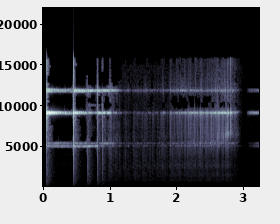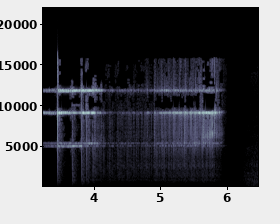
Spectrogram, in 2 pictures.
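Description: Title-card sound effect: a bright, high-pitched metallic ding with a few quick clicks, fading and then swelling into a shimmer. The whole pattern plays twice, the second time about three and a half seconds in.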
